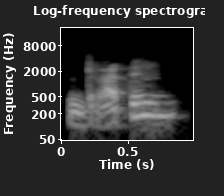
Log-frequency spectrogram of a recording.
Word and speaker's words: Raten: de su padre porque en alemán raten es cuota pagar una cuota y raten que se pronuncia casi igual quiere decir ratas en plural se escribe igual salvo que raten se escribe con dos tes y con una a más corta precisamente porque lleva dos tes y raten con una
